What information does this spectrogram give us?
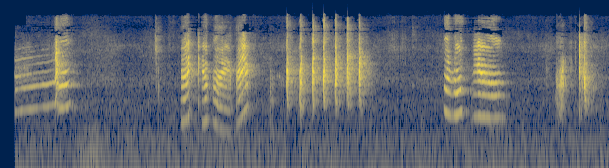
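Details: Rose-ringed parakeet kept as a pet, talking and saying "I love you": nasal, voice-like syllables in several short bursts, some harsh rapid stuttering notes, with quiet indoor pauses between.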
